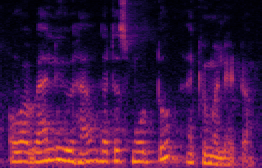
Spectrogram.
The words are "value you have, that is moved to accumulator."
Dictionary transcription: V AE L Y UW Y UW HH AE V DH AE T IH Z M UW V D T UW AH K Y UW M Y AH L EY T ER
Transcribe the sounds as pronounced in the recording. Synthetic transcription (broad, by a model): V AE L Y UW Y UW HH AE V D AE T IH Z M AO D T UW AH K Y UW M Y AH L EY T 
